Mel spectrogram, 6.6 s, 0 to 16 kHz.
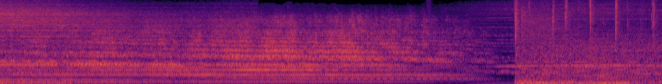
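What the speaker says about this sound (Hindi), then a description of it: "हेरॉन मार्क 2 सैटेलाइट से नियंत्रित होने वाला ड्रोन है" A Heron Mark 2 satellite-controlled military drone flies past with a continuous propeller-engine drone, steady and fairly loud, then shifting abruptly to a rougher, lower roar near the end, with no voices.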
